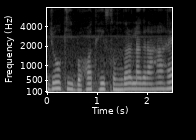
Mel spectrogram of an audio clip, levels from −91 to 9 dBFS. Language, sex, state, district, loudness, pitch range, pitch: Hindi, female, Uttar Pradesh, Etah, -36 LUFS, 190-200 Hz, 195 Hz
